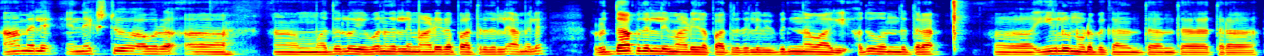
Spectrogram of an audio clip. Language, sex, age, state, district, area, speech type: Kannada, male, 60+, Karnataka, Shimoga, rural, spontaneous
